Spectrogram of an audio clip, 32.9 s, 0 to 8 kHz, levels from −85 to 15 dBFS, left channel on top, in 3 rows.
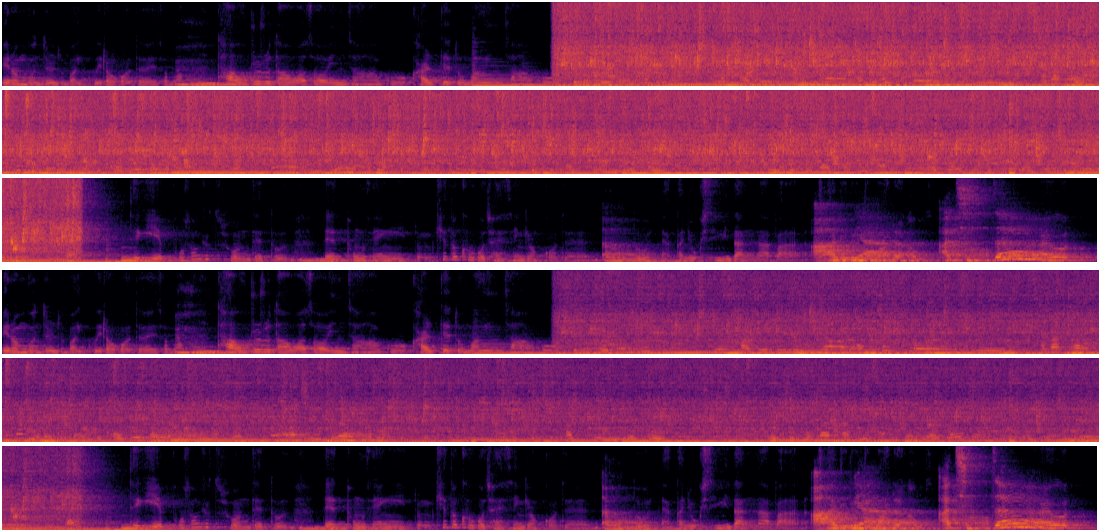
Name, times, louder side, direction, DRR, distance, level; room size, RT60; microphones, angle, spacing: voice 1, 0.0-1.8 2.2-6.8 7.1-14.0 14.3-14.9 15.8-17.7 18.6-21.4 21.7-27.9 28.3-31.2 31.6-31.8 32.3-32.6, right 1 dB, 15° right, 8 dB, 0.8 m, -34 dB
voice 2, 1.7-2.2 6.2-6.8 12.5-12.9 13.8-14.7 21.4-21.8 24.9-25.2 27.9-28.4 30.0-32.5, right 1 dB, 70° right, 1 dB, 2.0 m, -27 dB
sound 1, 4.7-23.3, left 2 dB, 85° left, 1.1 m, -28 dB
sound 2, 5.5-22.8, left 9 dB, 45° left, 0.4 m, -24 dB
sound 3, 6.7-11.9, right 1 dB, 40° right, 0.9 m, -29 dB
27.0 x 13.0 x 3.2 m, 1.4 s
head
